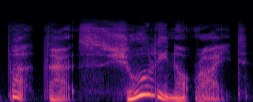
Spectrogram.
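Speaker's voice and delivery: lightly voiced librarian frowning; concerned librarian. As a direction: librarian mildly worried for the child.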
